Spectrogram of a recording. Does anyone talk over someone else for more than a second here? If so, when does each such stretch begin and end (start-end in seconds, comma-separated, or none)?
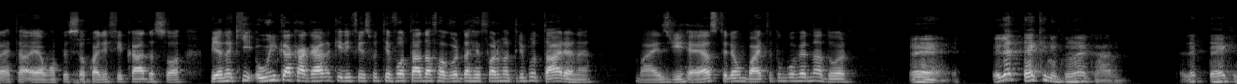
none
